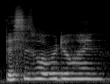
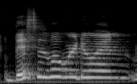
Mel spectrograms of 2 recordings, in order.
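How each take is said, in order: First: Slightly raised, questioning disbelief. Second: Much higher, louder and slower, incredulous; exasperated disbelief. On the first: To Tommy in the car, annoyed disbelief. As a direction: ask it like you can't believe it. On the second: Repeating to Tommy, fed up, exasperated disbelief. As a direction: stretch it out, fed up and stunned. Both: Retold or imitated. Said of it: "And I'm just like".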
